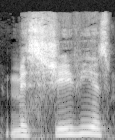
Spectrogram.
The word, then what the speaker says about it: mischievous: Yeah, and I would say mischievous. Mischievous is putting a syllable in that word that does not exist. And everyone who says that is now on notice.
